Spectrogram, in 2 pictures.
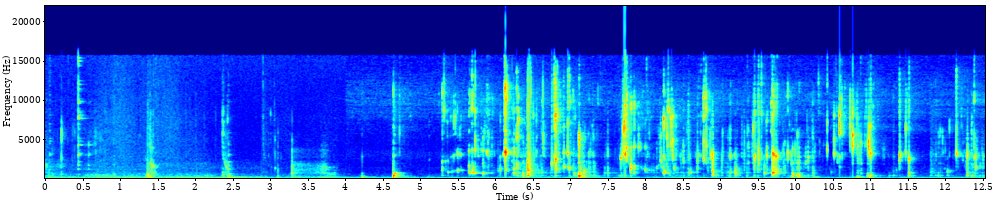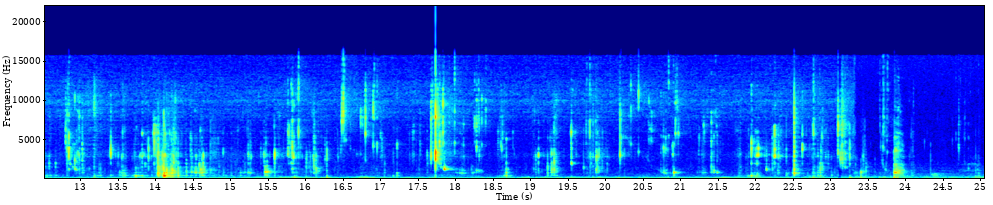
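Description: Chewing and mouth sounds of a soft grape-shaped Kyoho agar jelly, many short irregular clicky, squishy sounds. The sounds are sparse at first and come thick from about four seconds in.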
